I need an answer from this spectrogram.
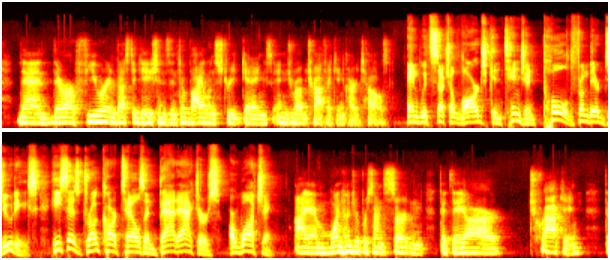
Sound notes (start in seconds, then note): none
